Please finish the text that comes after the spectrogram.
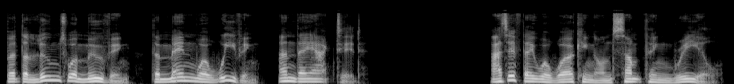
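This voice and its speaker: A male audiobook narrator tells a story for language learners at an unhurried pace. His delivery is expressive, with lively rises and falls in pitch. The sound is dry and close, with each phrase clearly set out. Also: no echo.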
